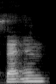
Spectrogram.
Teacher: the G dropping, so to speak. Instead of setting, she says, settin'.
